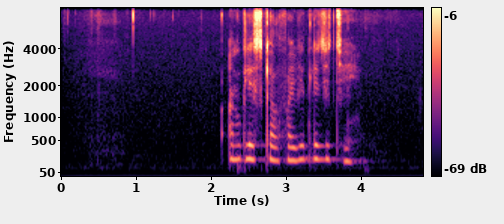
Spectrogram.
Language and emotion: Russian, neutral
